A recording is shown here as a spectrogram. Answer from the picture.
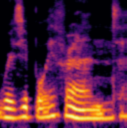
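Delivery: hushed, soft, creepy, predatory voice. Recapping a scene where Louise greets Rory, imitating Louise's weird creepy voice. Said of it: "her weird voice".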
